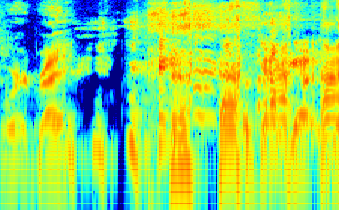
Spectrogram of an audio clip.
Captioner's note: all laughing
